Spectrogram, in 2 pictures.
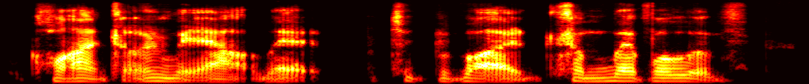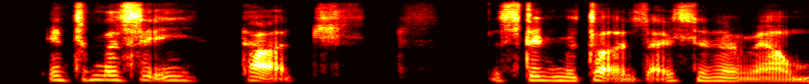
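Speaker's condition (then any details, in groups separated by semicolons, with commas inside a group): Cerebral palsy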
